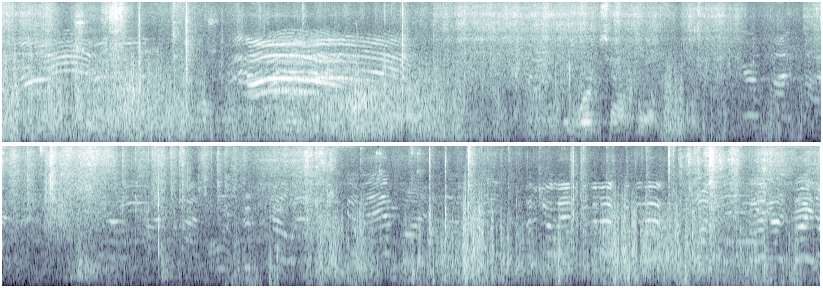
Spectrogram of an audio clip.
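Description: Voices of players and spectators at a softball game: scattered chatter and shouts, with one loud high-pitched yelled call about three seconds in. A single sharp knock comes about six seconds in.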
